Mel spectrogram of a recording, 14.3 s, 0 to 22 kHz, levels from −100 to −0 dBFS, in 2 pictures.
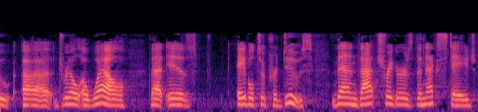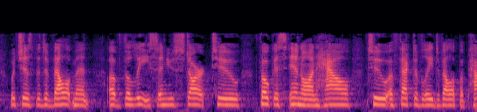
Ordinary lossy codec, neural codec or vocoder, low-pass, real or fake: AAC, 48 kbps; none; 7.2 kHz; real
